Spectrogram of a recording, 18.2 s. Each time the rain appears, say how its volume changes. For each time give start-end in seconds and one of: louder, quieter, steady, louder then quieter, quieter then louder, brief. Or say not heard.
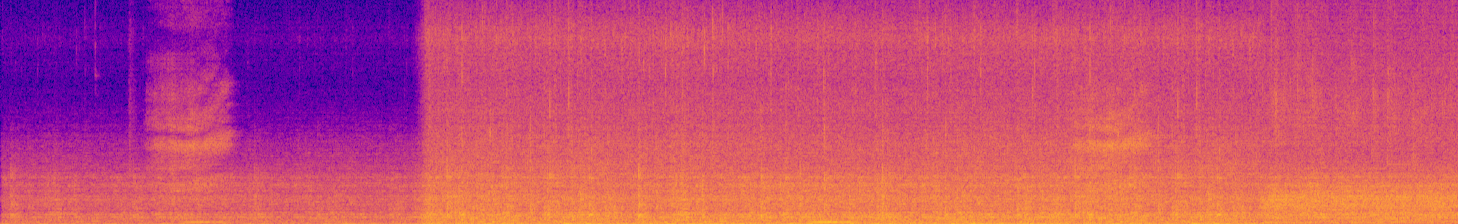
0.0-18.1 louder.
